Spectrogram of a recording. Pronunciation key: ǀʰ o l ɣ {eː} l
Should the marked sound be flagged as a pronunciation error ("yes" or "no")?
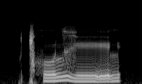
no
